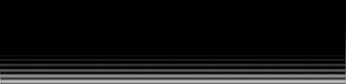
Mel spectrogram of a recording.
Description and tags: TX81z wave2
A raw single oscillator tone from a Yamaha TX81z. Sort of a sine/triangle wave mix.
digital, loop, sample, synth, tone, tx81z, wave, raw, yamaha, synthesis, electronic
